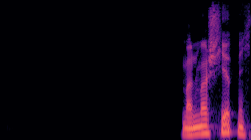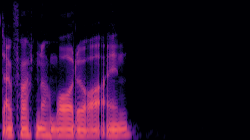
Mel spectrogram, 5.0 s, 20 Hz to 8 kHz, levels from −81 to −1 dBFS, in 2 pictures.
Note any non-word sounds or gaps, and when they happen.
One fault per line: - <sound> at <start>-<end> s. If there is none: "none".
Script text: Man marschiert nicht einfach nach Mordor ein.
none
